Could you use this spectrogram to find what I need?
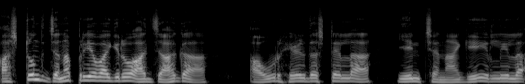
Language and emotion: Kannada, sad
